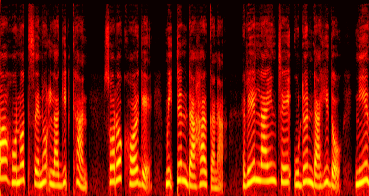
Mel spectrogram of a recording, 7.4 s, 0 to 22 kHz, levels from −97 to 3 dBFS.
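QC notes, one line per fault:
1.93–2.05 s, comfort noise in place of the background: For about 120 ms the real background gives way to a steady, featureless hiss at the same level, about 48 dB below the loudest sound. The likely cause is Opus discontinuous transmission, with the receiver filling the pause with synthetic noise.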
